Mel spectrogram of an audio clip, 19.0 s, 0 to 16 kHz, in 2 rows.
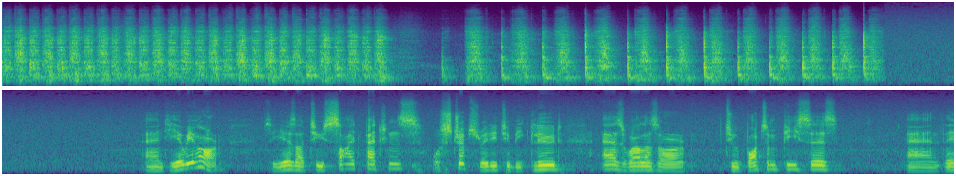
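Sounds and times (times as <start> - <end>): hand file rasping on wood: 0.0 - 8.8.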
